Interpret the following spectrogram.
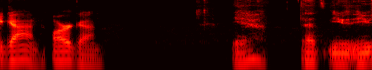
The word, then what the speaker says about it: Oregon: okay Khaleesi I don't know what you're doing or gone you know I mean I it's Oregon I always whenever I'm thinking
